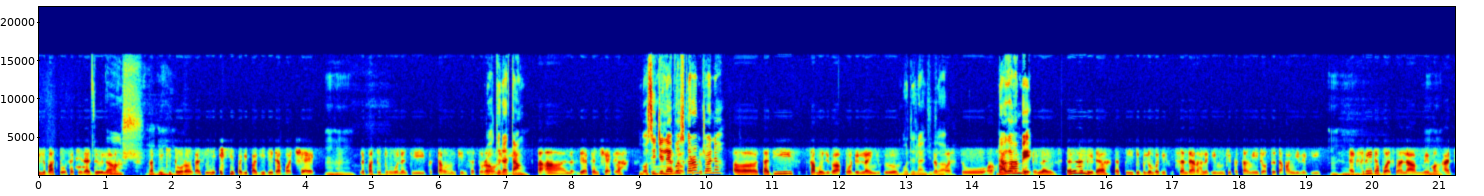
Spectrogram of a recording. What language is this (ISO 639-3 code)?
msa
